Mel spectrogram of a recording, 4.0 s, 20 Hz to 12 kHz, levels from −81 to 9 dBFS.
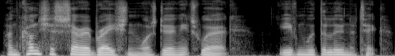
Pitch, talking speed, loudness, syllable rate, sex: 125 Hz, 150 wpm, -16 LUFS, 5.0 syllables/s, male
